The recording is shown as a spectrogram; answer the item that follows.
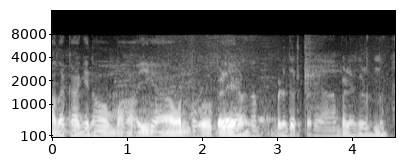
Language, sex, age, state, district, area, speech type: Kannada, male, 30-45, Karnataka, Hassan, rural, spontaneous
